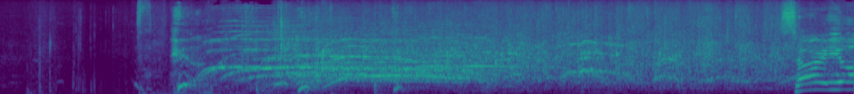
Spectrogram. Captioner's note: grunting; cheers and applause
